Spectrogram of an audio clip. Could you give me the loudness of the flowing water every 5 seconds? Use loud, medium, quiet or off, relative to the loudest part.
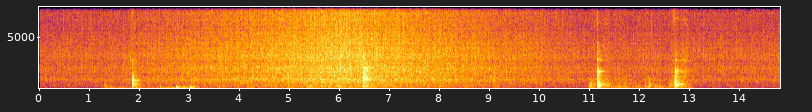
medium, loud, quiet.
